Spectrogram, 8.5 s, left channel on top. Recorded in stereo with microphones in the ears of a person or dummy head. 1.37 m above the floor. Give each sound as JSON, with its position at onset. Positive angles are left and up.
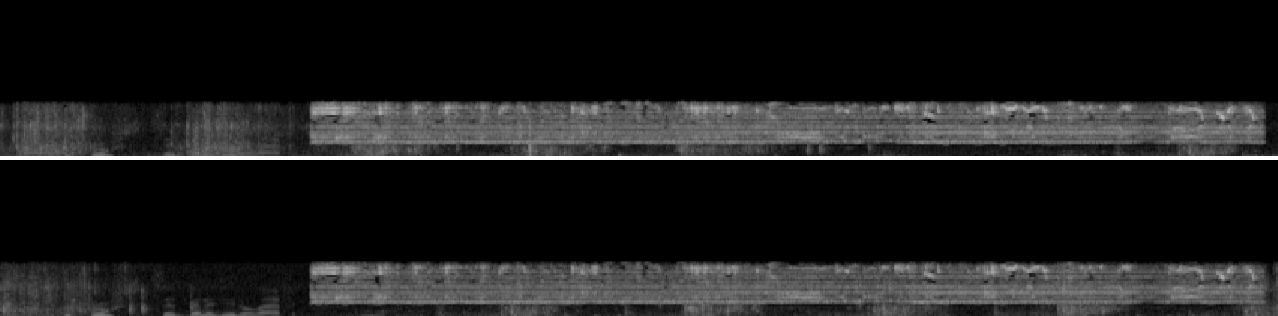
{"t": 0.4, "sound": "a man speaking", "side_deg": -15}
{"t": 2.1, "sound": "a drill", "side_deg": 0}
